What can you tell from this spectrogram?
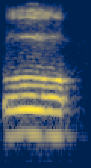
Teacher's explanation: আমার গলাটাও লাগছে, তার সঙ্গে আমার ঠোঁটটাও গোল হচ্ছে, রাউন্ড হচ্ছে ও, তাহলে আমার এখানে কণ্ঠও লাগছে, ওষ্ঠও লাগছে। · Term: কণ্ঠোষ্ঠম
